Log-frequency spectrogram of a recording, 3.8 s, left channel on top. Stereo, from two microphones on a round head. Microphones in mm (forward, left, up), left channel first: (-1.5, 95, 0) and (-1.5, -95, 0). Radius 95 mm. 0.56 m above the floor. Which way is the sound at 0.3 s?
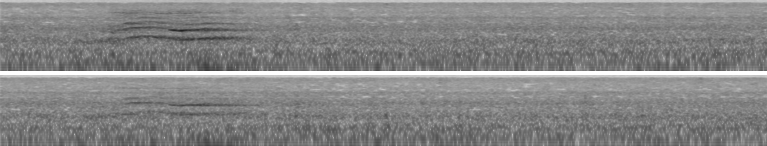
70° left (ahead or behind).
